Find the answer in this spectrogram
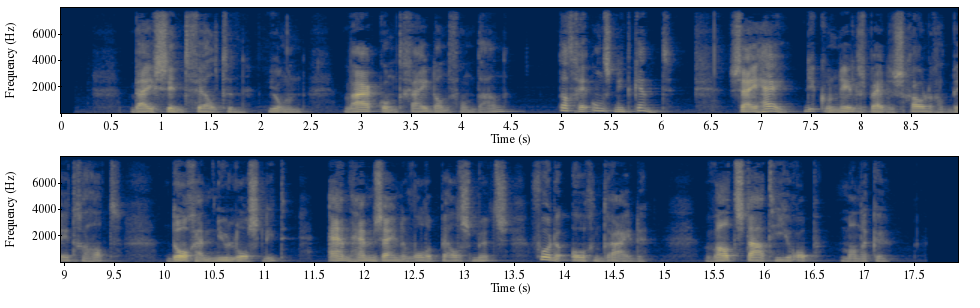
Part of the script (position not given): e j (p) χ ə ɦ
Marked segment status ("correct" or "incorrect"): incorrect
